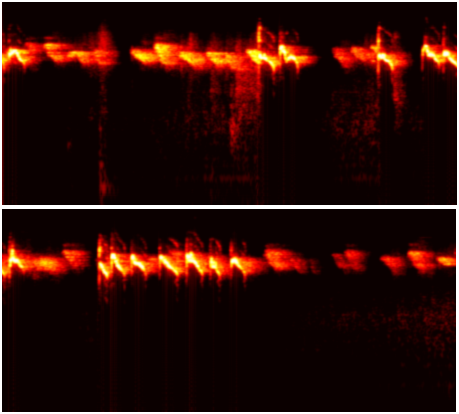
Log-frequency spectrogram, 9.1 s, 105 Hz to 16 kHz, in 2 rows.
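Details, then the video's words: Caged oriental white-eye in build-up form, 19 September 2022, pours out long streams of high, rapid warbled twitters in several bursts, with brief pauses and light background noise. "Mata Puteh V2 Raja Buka Sing Build Up Form"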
